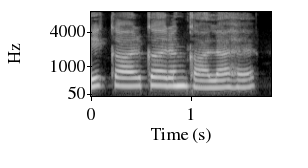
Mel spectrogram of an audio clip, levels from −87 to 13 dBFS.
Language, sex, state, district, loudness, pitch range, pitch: Hindi, female, Jharkhand, Deoghar, -13 LUFS, 220-260 Hz, 255 Hz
